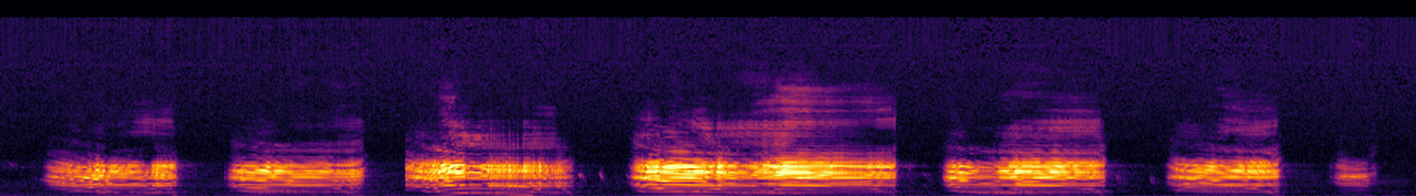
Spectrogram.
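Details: Red deer rut at Richmond Park: a loud run of about seven harsh, groaning roars, each roughly a second long and separated by short pauses, each bellow dropping in pitch as it fades.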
